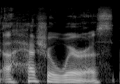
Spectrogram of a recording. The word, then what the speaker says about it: Ahasuerus: Well, it is so fascinating because, you know, King Ahasuerus, that's how you pronounce his name. I had to practice a lot. No wonder that most people just call him Xerxes, which is his Greek name.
